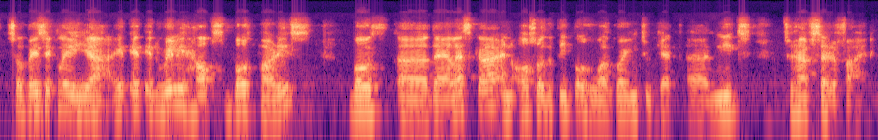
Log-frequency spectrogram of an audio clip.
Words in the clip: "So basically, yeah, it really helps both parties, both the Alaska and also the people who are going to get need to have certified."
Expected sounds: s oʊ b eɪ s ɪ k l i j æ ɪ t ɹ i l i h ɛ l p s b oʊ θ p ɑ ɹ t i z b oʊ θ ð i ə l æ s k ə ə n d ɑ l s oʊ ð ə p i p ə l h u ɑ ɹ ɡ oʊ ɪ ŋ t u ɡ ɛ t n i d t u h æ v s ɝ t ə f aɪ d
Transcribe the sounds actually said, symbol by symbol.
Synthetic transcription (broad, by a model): s oʊ b eɪ s ɪ k l i j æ ɪ t ɹ i l i h ɛ l p s b oʊ θ p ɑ ɹ t i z b oʊ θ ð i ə l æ s k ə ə n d ɑ l s oʊ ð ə p i p ə l h u ɑ ɹ ɡ oʊ ɪ ŋ t u ɡ ɛ t n i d t u h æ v s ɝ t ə f aɪ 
